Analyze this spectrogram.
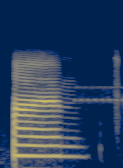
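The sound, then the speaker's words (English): A telephone in the corner of the room rings once with a loud, bright electronic tone that starts abruptly and fades, leaving a faint lingering high note and a couple of small soft noises after. “The phone is ringing.”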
